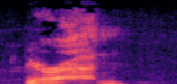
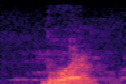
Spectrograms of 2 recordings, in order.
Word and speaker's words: Buran: I pronounced it Bhutan. Do I have it incorrect? – Buran. – Buran, okay.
